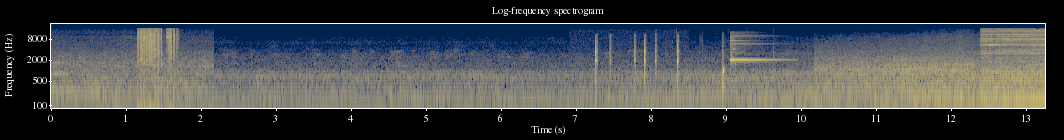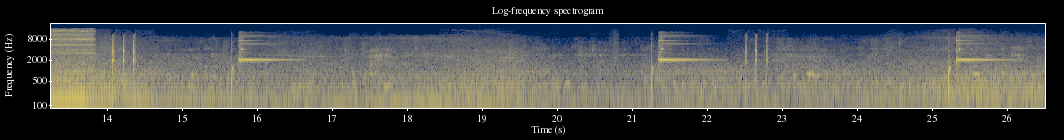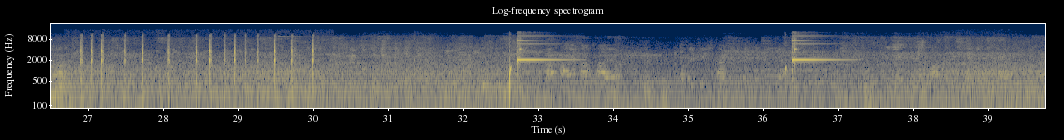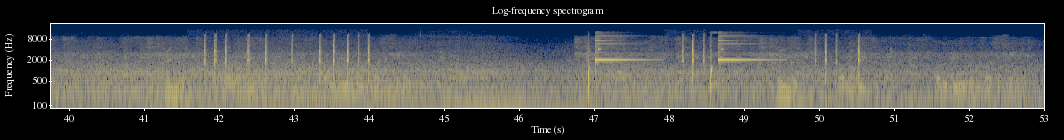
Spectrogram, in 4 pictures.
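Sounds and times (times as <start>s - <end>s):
street noise: 0.0s - 53.0s
smartphone keyboard taps: 7.3s - 8.4s, 14.0s - 14.4s, 22.5s - 22.9s, 26.9s - 30.1s, 41.8s - 44.0s, 48.2s - 48.7s, 49.9s - 50.6s
message sent whoosh and ding: 12.4s - 14.0s
buzzing electronic doorbell: 12.4s - 14.4s.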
